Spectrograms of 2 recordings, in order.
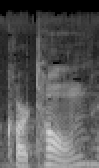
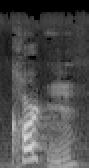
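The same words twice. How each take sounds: First: The name is pronounced in a French way. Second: The name is pronounced in an English way.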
